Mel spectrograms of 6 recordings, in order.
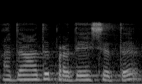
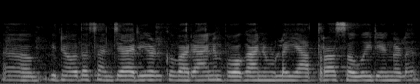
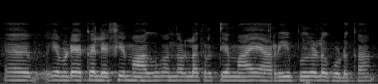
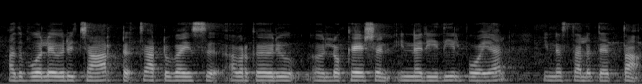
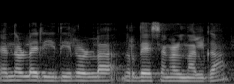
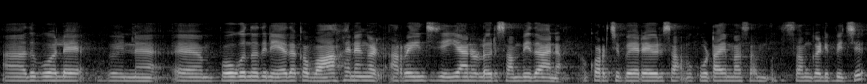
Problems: none marked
